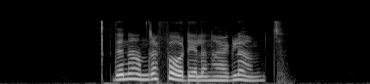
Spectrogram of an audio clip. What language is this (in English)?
Swedish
